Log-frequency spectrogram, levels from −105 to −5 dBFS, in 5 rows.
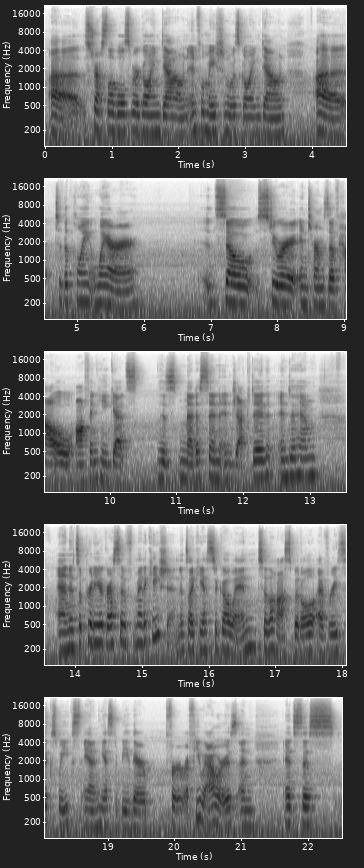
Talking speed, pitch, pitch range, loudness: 160 wpm, 165 Hz, 125-185 Hz, -26 LUFS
